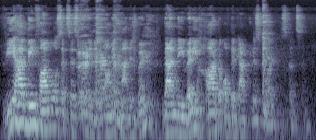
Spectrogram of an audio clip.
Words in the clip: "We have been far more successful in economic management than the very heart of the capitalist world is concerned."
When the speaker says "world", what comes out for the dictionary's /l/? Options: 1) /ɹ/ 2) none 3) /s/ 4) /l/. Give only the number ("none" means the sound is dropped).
2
